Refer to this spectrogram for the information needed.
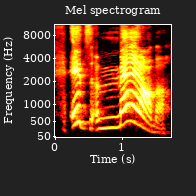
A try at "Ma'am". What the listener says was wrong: Ma'am, you gotta add emphasis on that. Be indignant.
